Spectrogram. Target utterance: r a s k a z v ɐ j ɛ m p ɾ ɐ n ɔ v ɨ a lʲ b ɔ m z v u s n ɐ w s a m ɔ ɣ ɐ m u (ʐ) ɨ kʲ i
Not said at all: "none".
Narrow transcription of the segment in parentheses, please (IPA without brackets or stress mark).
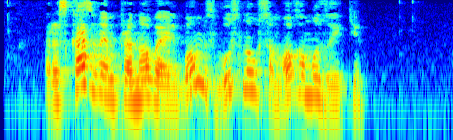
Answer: z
